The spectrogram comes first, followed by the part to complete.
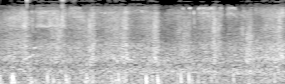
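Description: Wind buffeting the microphone: irregular low thumps over a steady outdoor hiss.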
